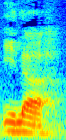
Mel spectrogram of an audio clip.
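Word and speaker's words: إله: la ilaha illallah, in which there's the term ilah. If you want to write that in English, it would be I-L-A-A-H, ilah. It's pronounced pretty easy to pronounce in English, okay?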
